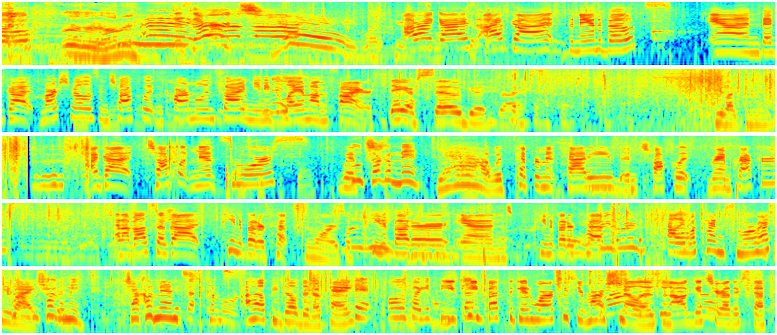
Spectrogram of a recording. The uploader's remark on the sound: Cook over the campfire in the great outdoors. With direct audio from her hit Food Network TV show.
